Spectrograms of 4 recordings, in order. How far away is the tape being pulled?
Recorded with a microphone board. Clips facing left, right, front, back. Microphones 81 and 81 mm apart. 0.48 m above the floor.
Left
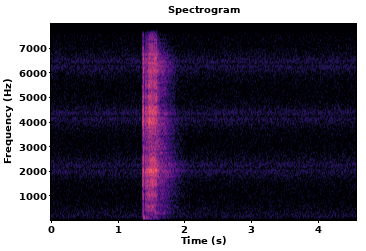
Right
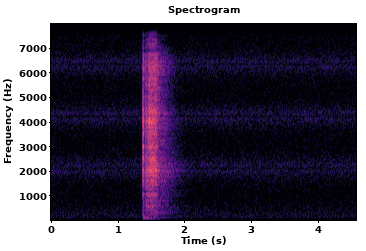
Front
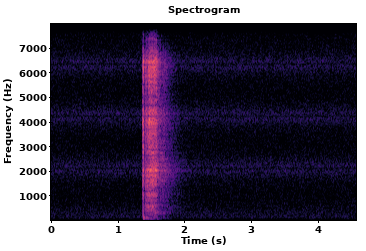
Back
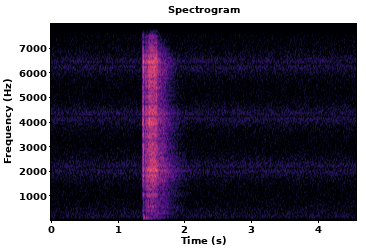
About 1.0 m.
